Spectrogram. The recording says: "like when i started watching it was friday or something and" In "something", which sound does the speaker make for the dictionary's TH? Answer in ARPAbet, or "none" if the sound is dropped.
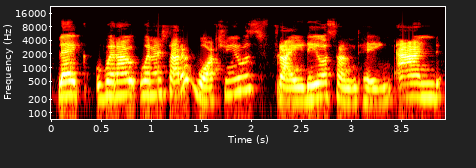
TH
